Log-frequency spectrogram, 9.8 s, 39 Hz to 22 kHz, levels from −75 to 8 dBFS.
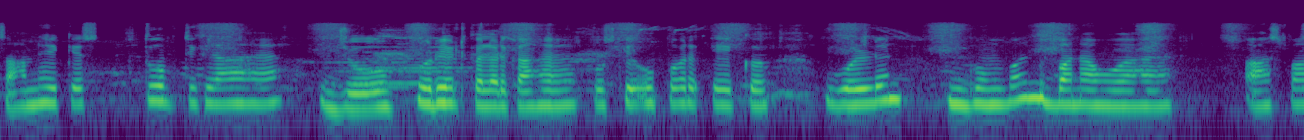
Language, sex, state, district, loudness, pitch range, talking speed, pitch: Hindi, female, Bihar, West Champaran, -19 LUFS, 185-210 Hz, 115 wpm, 200 Hz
